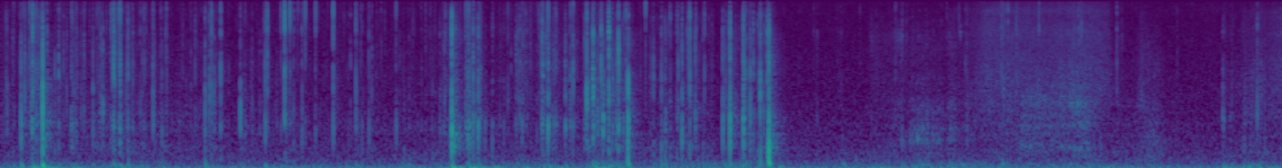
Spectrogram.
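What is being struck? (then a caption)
Thin clear plastic sheet. A thin clear plastic rain cover is opened out flat as fingertips lift its edges and crinkle them. Dense, bright crackling is broken by sharp snaps for about six seconds, then settles into a quieter, softer rustle to the end.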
